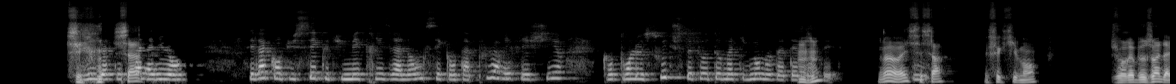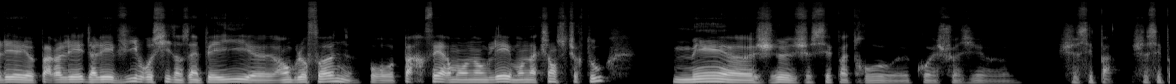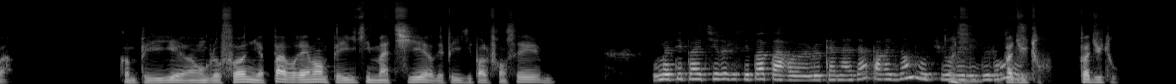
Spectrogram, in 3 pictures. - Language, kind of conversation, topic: French, unstructured, Qu’aimerais-tu apprendre dans les prochaines années ?
- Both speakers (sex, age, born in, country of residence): female, 55-59, France, France; male, 50-54, France, Portugal
- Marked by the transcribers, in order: laughing while speaking: "C'est"; distorted speech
